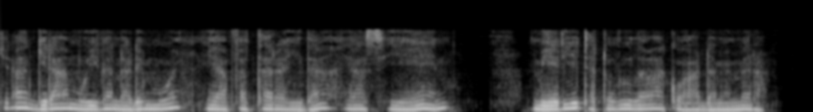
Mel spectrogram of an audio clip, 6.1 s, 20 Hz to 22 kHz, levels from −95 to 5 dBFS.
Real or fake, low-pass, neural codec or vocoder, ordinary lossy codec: fake; 7.2 kHz; codec, 16 kHz, 4.8 kbps, FACodec; MP3, 48 kbps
